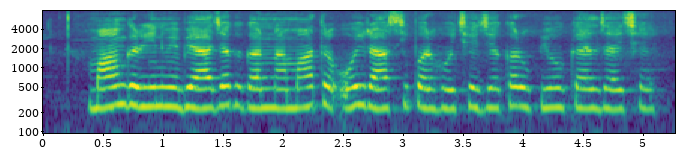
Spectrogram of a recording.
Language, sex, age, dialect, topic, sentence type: Maithili, female, 25-30, Eastern / Thethi, banking, statement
